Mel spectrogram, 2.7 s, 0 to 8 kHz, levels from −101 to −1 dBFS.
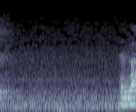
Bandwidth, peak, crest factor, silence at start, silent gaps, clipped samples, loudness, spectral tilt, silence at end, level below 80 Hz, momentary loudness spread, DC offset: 4.5 kHz; -16 dBFS; 20 dB; 0 s; none; under 0.1%; -38 LUFS; -12 dB/octave; 0 s; -56 dBFS; 18 LU; under 0.1%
